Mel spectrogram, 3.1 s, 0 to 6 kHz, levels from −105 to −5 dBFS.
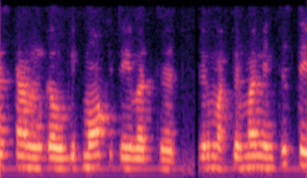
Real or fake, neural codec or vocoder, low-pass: real; none; 5.4 kHz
